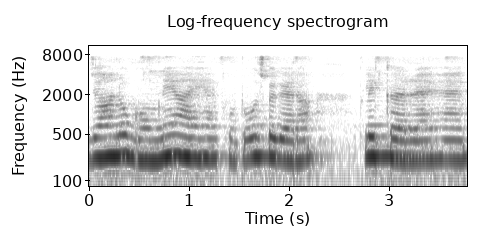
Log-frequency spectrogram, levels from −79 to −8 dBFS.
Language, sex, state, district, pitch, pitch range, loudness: Hindi, female, Bihar, East Champaran, 220 Hz, 205-230 Hz, -30 LUFS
